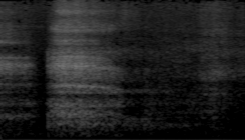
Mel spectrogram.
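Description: A person's quiet breath, a soft whoosh about half a second in that fades away over the next second.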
